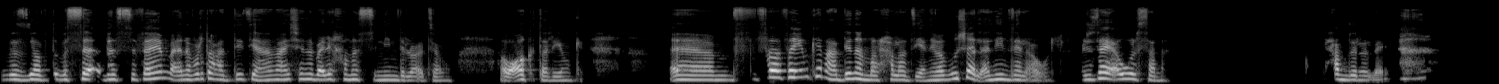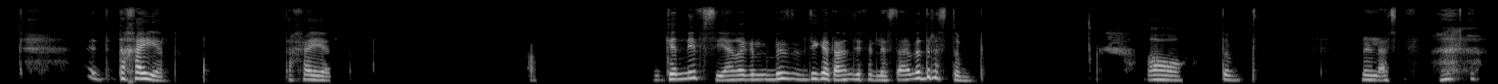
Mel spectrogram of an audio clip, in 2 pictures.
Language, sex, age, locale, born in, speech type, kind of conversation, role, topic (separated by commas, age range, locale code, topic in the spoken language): Arabic, female, 20-24, ar-EG, Egypt, conversation, unstructured, none, إيه هي المغامرة اللي حلمت بيها في يوم من الأيام؟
